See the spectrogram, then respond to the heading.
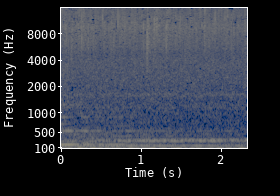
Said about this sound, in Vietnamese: Mưa gió thổi hắt vào ngọn đèn cậy trong căn phòng tắt ngúm đi.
